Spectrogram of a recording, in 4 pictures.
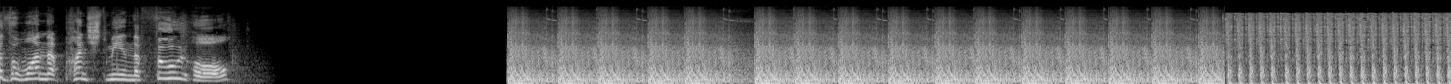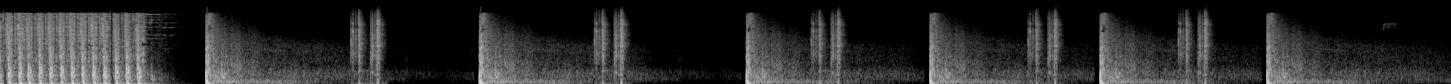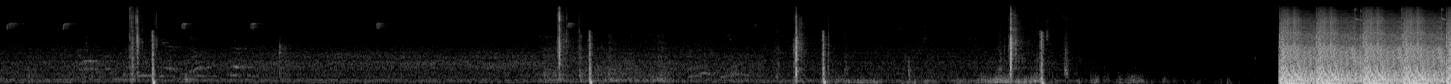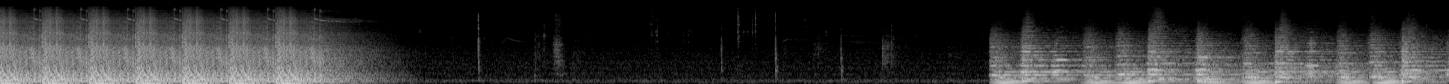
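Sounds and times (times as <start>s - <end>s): automatic gunfire: 5.1s - 16.8s, 41.8s - 47.5s
rapid gunfire: 5.1s - 17.0s, 41.8s - 47.6s
single gunshots with echo: 19.3s - 21.0s, 22.0s - 24.8s, 25.4s - 28.1s.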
